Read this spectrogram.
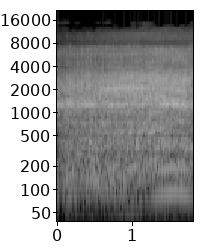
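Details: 2020 Tata Nexon with fully dead battery, started by jump start: engine catches and settles into a steady, even idle with slight hiss on top; runs smoothly, nothing abnormal.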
